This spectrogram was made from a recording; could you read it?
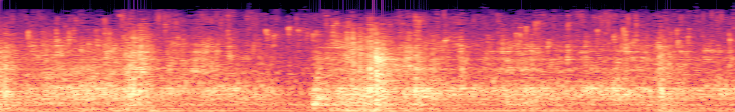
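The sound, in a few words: pasta boiling in a pot of water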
